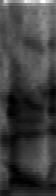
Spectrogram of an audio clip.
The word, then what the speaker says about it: Nall: pronounce your name but me being country n-a-l is null it needs to have a w in there somewhere yeah I pronounce that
